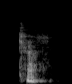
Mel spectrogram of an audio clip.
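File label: "caff", British English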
